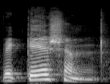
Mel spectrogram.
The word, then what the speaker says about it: vacation: So you put the stress mark on the syllable ca k. Then it will be vacation.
